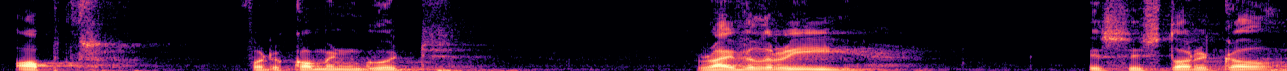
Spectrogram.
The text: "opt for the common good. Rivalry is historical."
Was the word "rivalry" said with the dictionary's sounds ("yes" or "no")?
yes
